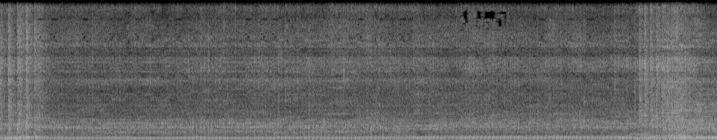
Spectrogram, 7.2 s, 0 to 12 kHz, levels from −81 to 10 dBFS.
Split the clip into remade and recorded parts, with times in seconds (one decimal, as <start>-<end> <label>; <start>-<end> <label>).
0.0-4.6 remade; 4.6-5.1 recorded; 5.1-7.2 remade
